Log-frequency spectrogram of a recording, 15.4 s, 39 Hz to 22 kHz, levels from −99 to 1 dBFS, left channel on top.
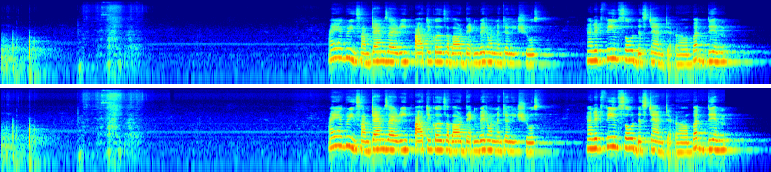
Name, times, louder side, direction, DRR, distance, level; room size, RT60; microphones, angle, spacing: voice 1, 2.1-2.6 6.6-10.8 11.7-14.5, right 3 dB, 25° right, 0.3 m, -26 dB
12.0 x 6.5 x 7.0 m
head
